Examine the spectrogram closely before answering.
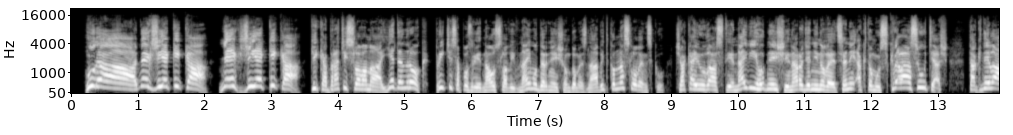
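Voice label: Male Slovak commercial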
